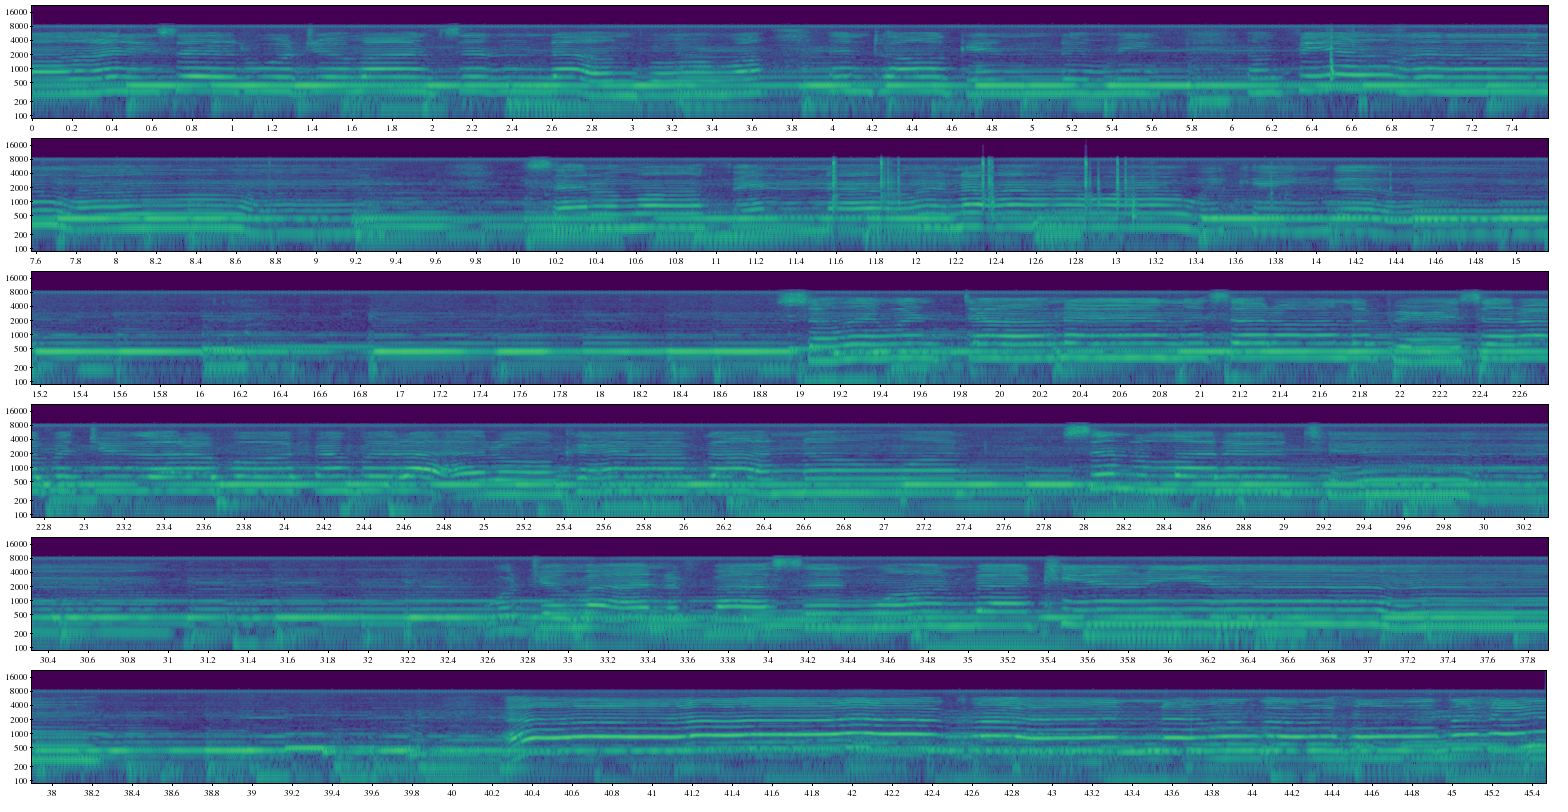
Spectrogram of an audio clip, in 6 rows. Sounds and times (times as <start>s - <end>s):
Child singing: 0.0s - 15.4s, 18.9s - 31.1s, 32.6s - 38.4s, 40.2s - 45.4s
Music: 0.0s - 45.4s.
